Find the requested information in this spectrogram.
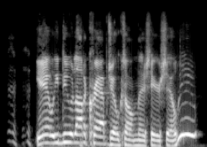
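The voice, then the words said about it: Put-on Southern accent. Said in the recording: “Why is everyone Southern with you? ... Why are you Southern again?”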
